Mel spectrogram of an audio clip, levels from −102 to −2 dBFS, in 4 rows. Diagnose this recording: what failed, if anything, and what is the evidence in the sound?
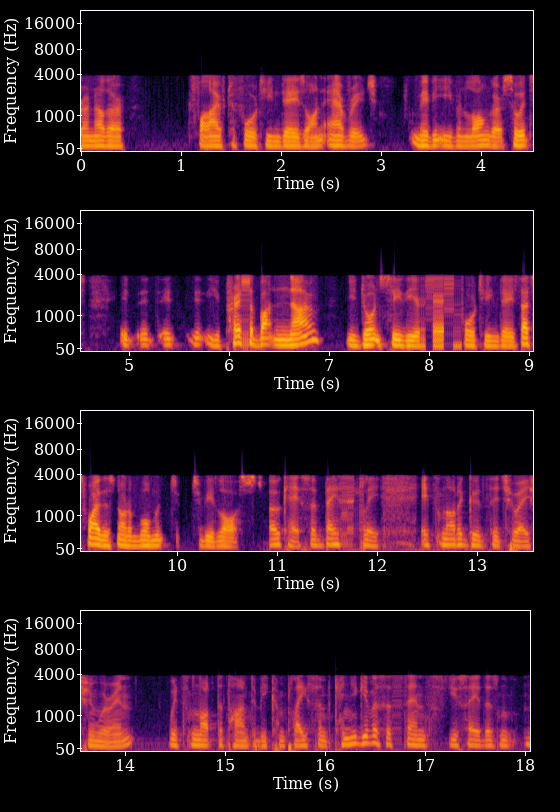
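Network stage: packet loss with last packet repeated at 1.24, 6.14, 7.92–8.32 (after "you don't see the"), 11.66–11.86 and 16.7 s. Replaying the previous packet, which fits 20 ms packets, buzzes near 50 Hz. The waveform shows repeated blocks.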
